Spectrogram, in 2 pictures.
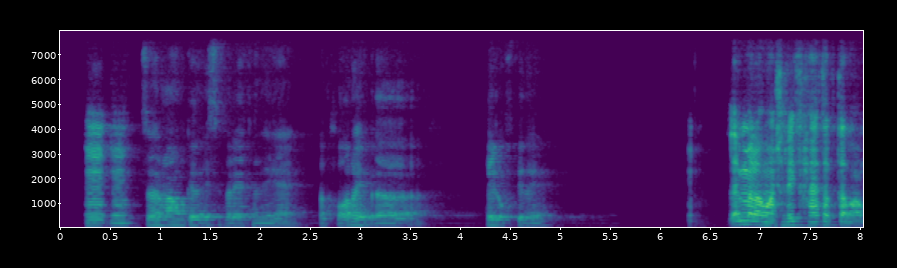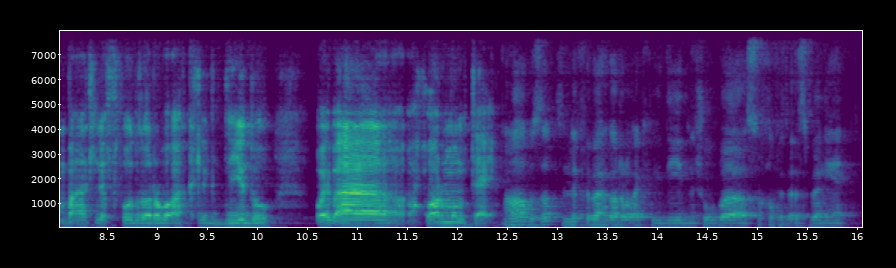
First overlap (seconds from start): none

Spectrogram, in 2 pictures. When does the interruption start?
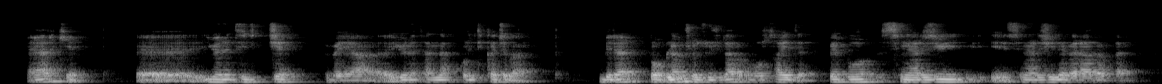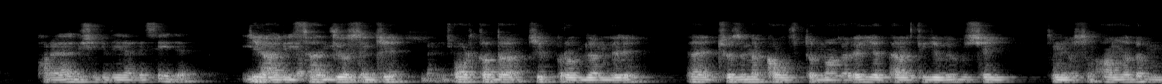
14.1 s

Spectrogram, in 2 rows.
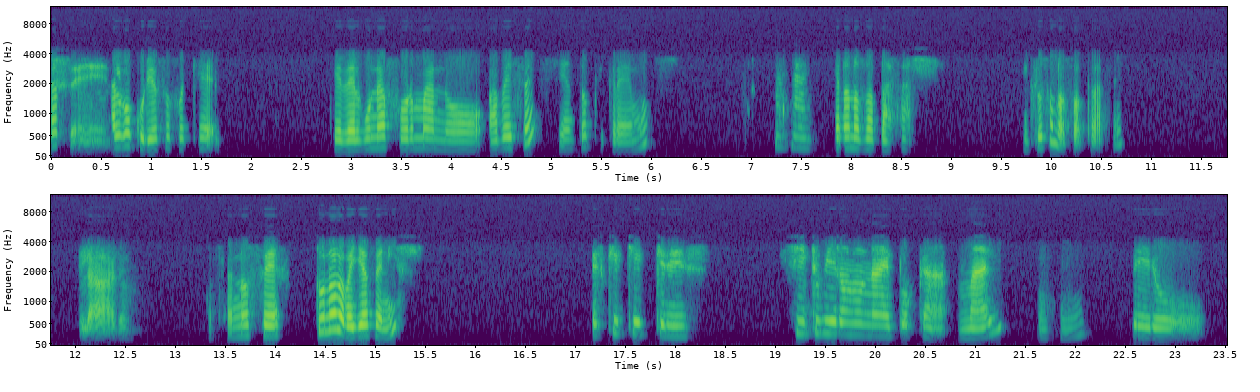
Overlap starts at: none

